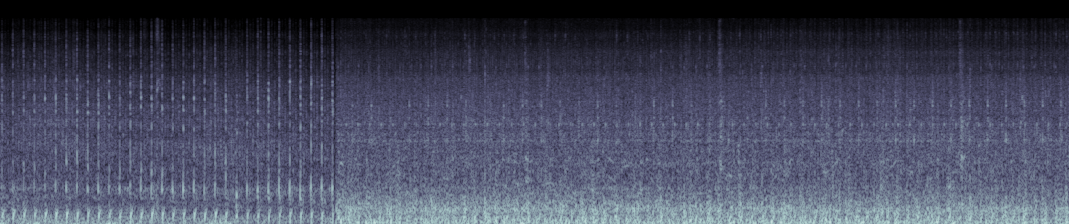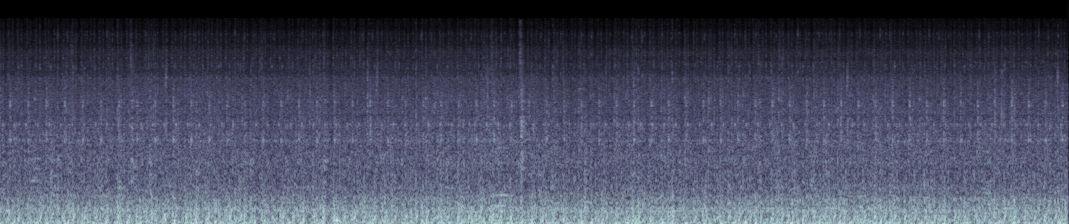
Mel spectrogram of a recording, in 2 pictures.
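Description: Vintage stationary engines running, at first with a regular, even beat of firing strokes. About five seconds in the sound changes abruptly to a denser, steady engine running, from a stationary engine driving a water pump.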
